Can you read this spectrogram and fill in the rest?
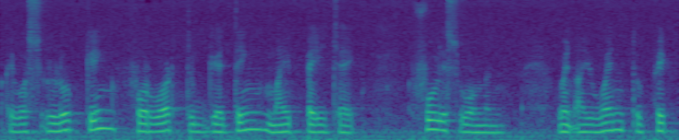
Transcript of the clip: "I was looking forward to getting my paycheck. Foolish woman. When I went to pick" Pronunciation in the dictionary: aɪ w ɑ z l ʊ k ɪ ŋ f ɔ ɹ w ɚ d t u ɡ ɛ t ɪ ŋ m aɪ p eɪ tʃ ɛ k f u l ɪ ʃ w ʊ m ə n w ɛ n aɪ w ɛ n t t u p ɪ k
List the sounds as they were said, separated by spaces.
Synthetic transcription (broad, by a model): aɪ w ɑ s l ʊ k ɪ ŋ f ɔ ɹ w ɚ d t u ɡ ɛ t ɪ ŋ m aɪ p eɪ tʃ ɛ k f u l ɪ ʃ w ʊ m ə n w ɛ n aɪ w ɛ n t t u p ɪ k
